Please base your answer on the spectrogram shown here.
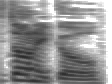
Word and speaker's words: Donegal: So it's Donegal, for those who don't know.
